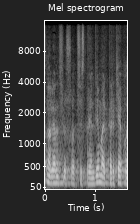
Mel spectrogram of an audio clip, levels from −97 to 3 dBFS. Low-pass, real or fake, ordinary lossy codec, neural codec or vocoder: 14.4 kHz; fake; MP3, 96 kbps; autoencoder, 48 kHz, 32 numbers a frame, DAC-VAE, trained on Japanese speech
